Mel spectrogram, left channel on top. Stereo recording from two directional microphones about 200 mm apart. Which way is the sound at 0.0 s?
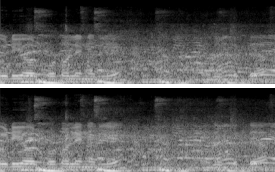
Centre (ahead or behind).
